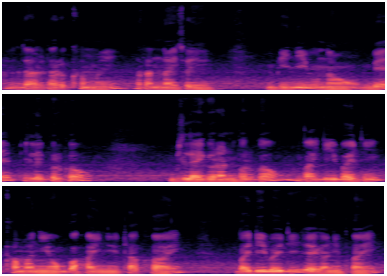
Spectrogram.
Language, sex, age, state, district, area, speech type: Bodo, male, 18-30, Assam, Kokrajhar, rural, spontaneous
